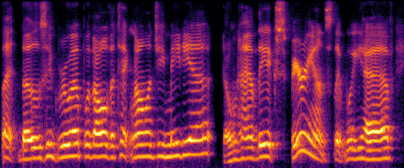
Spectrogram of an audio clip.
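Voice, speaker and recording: Woman in her 50s hosting a pep-talk show, laughs a lot, slow easy pace. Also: mid-range voice. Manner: laughs often, earnest and encouraging. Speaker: podcast host. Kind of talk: casual motivational talk.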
